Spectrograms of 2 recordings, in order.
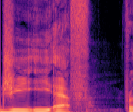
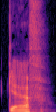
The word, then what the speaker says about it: Gef: and we're going with GEF for the spelling of that. Yeah, and technically speaking, it's Geff. It's a hard G. It's goat or Gaelic.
